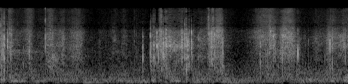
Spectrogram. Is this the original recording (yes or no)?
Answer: yes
